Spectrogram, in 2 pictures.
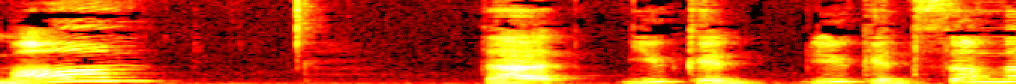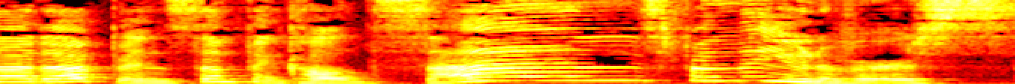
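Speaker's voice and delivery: put-on silly, swooping, funny kid voice. A mother retells what her 10-year-old son says, in his funny voice. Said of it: "makes a funny voice and he goes".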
